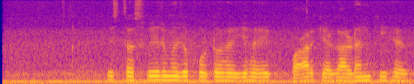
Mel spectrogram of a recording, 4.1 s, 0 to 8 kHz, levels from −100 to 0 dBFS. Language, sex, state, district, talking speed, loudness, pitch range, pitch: Hindi, male, Chhattisgarh, Raipur, 190 wpm, -14 LUFS, 110-140 Hz, 135 Hz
